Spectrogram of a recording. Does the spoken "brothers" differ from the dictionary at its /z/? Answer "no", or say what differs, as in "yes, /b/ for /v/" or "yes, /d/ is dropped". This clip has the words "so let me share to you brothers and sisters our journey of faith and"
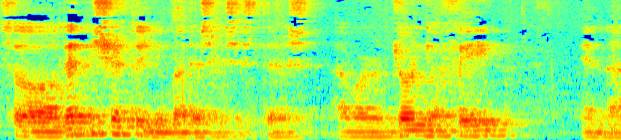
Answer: yes, /s/ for /z/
